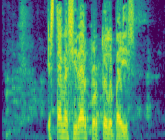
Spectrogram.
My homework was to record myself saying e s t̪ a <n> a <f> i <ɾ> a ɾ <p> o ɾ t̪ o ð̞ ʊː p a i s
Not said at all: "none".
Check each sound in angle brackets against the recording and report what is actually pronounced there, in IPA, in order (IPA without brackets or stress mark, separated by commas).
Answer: ŋ, ʃ, ɾ, p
